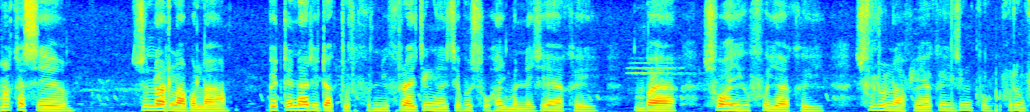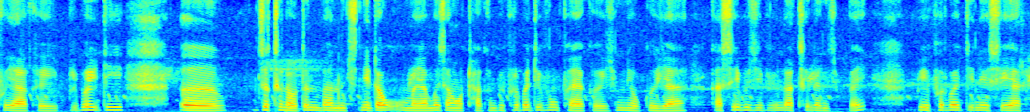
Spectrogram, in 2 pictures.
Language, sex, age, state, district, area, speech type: Bodo, female, 45-60, Assam, Udalguri, rural, spontaneous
